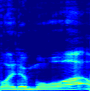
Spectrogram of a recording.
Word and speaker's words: Voldemort: Also nachdem erstmal hier Harry Potter und äh, Lord Voldemort, der offenbar Voldemort ausgesprochen wird, das T ist stumm.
